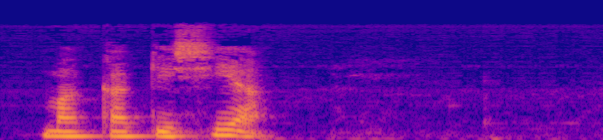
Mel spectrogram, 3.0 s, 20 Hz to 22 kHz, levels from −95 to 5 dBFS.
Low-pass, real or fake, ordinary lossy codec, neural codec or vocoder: 10.8 kHz; real; Opus, 64 kbps; none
